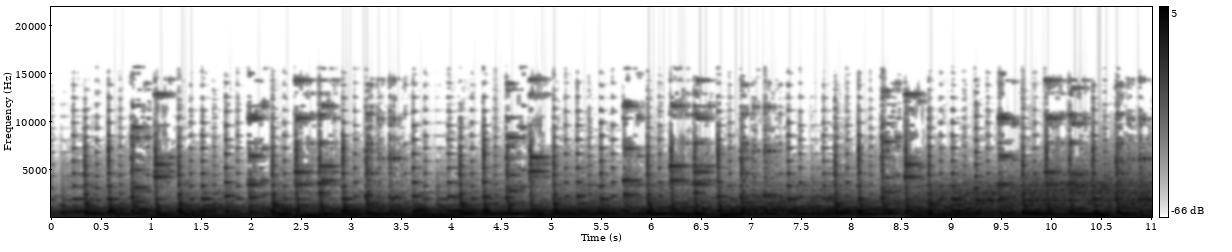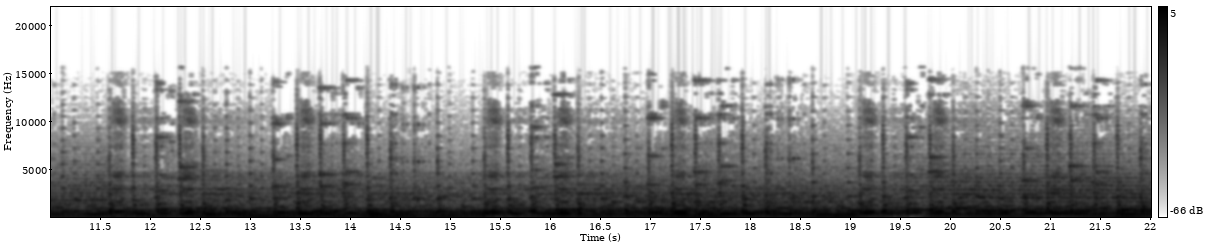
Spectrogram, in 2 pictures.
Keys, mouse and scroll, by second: 0.2 scroll up 1, 1.0 middle click, 3.6 right click, 5.9 scroll down 1, 6.1 middle click, 8.8 middle click, 9.2-11.0 scroll up 1, 11.8 middle click, 13.5 scroll down 1, 13.9 middle click, 14.2 scroll up 1, 15.8 middle click, 16.2 scroll up 1, 16.3 middle click, 17.3 scroll down 1, 17.5 middle click, 18.6-20.5 scroll up 1, 20.8-21.3 scroll up 1.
